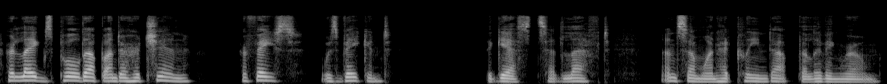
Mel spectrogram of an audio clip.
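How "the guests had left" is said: ordinary delivery, nothing marked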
